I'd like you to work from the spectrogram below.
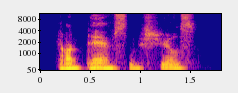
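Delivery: soft, under-the-breath grumbling mutter. Playing a character annoyed at a voice in their head: muttering under breath. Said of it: "mutter under my breath".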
